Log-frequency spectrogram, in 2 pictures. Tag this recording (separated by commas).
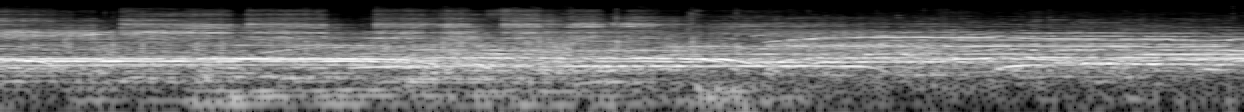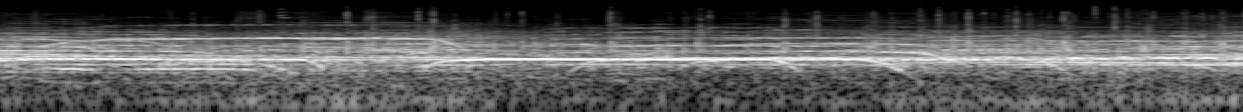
Music, Speech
